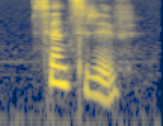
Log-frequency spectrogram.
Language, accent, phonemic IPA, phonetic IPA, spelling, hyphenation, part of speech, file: English, General American, /ˈsɛn.sɪt.ɪv/, [ˈsɛn.sɪɾ.ɪv], sensitive, sen‧sit‧ive, adjective / noun, En-us-sensitive.ogg
- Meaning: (adjective) 1. Having the faculty of sensation; pertaining to the senses 2. Responsive to stimuli 3. Easily offended, upset, or hurt 4. Capable of offending, upsetting, or hurting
